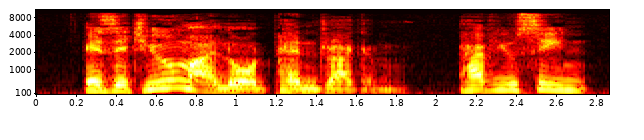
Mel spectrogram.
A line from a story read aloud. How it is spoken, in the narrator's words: Gaulois said sharply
